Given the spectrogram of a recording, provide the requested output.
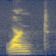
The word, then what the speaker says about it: weren't: If I weren't, if I weren't, una sola sílaba, weren't, no se dice weren't. If I weren't, rima con el pasado o el participio de quemar, burnt.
